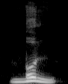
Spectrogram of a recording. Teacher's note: বু এই উচ্চারণের সাথে আপনি বাংলাতে একটি দন্ত্য ন এড করে দেন। তাহলে বু আর দন্ত্য ন দুটো মেলায় উচ্চারণ হলো বুন। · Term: তানবিন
